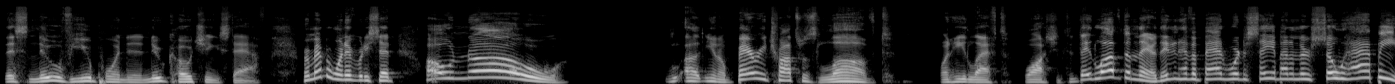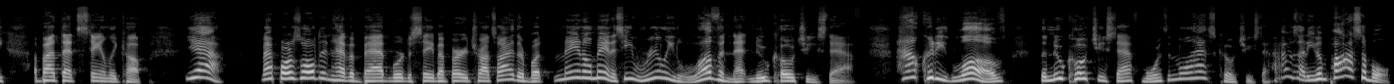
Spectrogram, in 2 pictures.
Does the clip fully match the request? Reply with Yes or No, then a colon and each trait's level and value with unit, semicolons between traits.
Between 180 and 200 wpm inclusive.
Yes: average, 195 wpm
